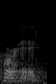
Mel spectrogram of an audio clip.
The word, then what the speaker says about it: Jorge: Well, he goes by George, but he's Spanish, so I think his family pronounced it Jorge.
